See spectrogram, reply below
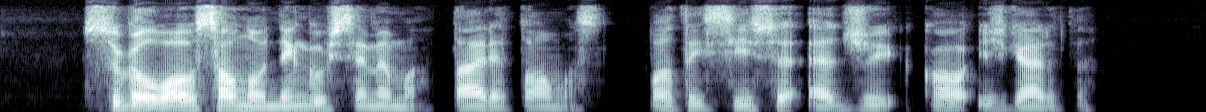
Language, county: Lithuanian, Vilnius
